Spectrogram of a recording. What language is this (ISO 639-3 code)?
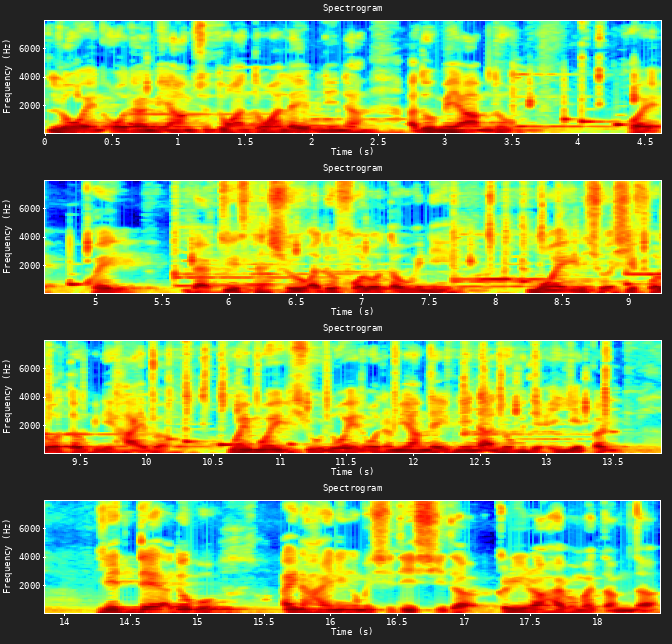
mni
